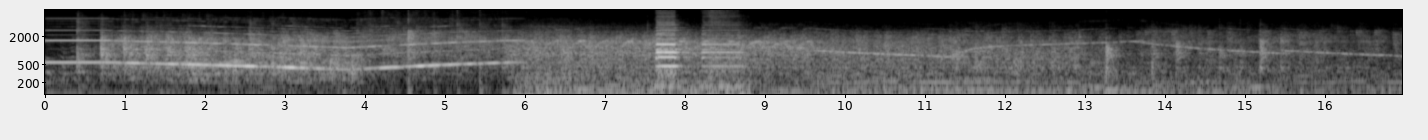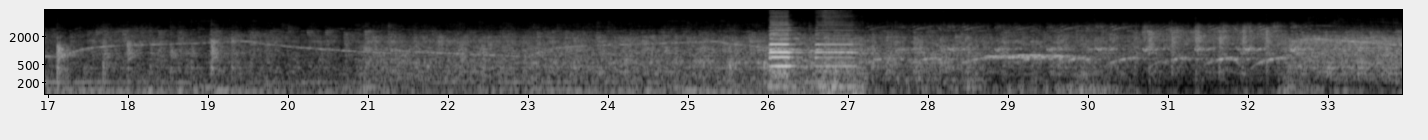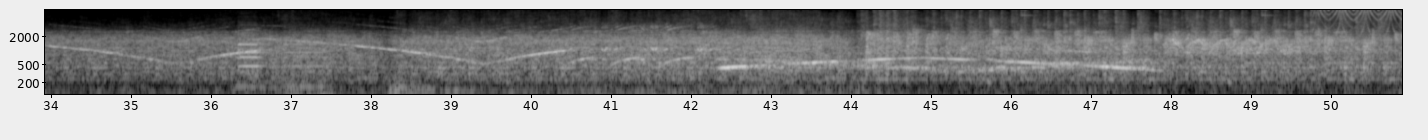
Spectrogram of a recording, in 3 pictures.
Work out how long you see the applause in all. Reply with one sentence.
The applause can be heard for 51 seconds in total.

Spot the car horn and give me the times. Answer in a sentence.
You can hear the car horn from 7.6 to 8.8 s, from 26.0 to 27.2 s and from 36.3 to 37.5 s.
